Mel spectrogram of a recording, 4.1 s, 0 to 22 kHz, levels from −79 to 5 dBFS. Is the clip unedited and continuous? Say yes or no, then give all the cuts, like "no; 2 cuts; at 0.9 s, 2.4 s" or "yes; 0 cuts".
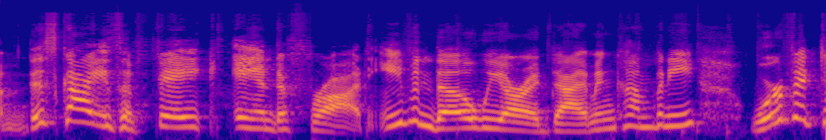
yes; 0 cuts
